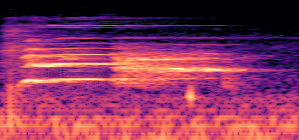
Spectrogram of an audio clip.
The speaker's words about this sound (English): Jeez, Teak. That scares with... me. It's a little scary. It kind of scares me because he doesn't bark often. Very aggressive.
